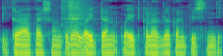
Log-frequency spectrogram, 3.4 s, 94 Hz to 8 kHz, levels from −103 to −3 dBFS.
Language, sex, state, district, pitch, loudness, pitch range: Telugu, male, Andhra Pradesh, Sri Satya Sai, 115 Hz, -16 LUFS, 110-120 Hz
